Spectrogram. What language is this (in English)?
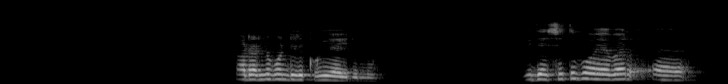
Malayalam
